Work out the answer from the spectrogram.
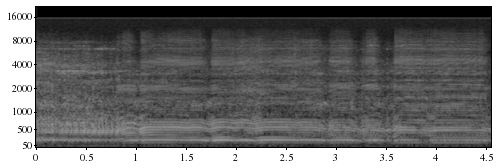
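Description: Small Beta 50cc two-stroke minitrial motorcycle running, its engine pitch dropping and rising several times as the throttle is eased and opened.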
